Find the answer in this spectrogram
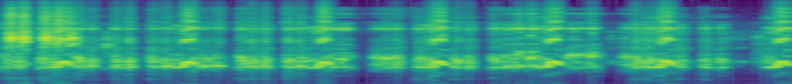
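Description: A White-breasted waterhen gives harsh, nasal croaking notes in quick succession, nearly two per second, a loud grating chorus with no other sounds.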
